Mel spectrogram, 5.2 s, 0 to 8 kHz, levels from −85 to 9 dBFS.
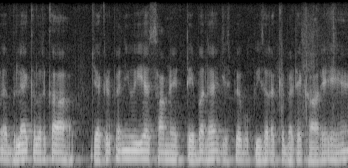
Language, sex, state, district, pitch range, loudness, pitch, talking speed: Hindi, male, Delhi, New Delhi, 95-100 Hz, -16 LUFS, 95 Hz, 265 wpm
